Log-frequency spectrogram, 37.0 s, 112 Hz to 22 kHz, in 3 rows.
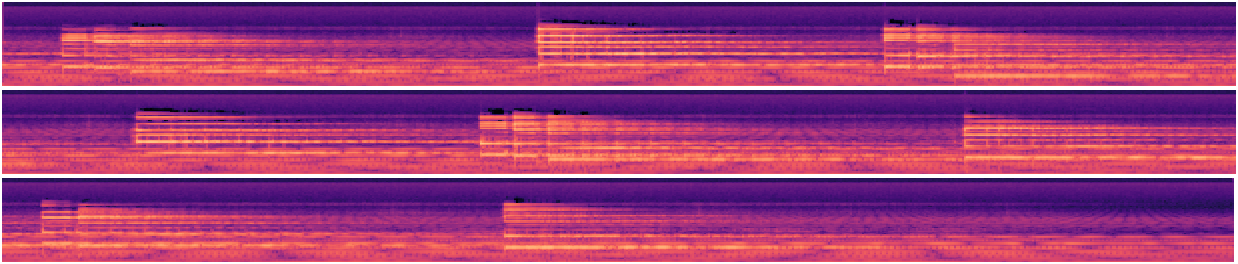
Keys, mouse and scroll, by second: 2.9-8.2 middle drag, 9.8-14.7 middle drag, 14.7 click, 19.9-22.5 middle drag, 22.5 click, 29.4 click, 31.4-34.3 middle drag, 35.7-37.0 middle drag.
